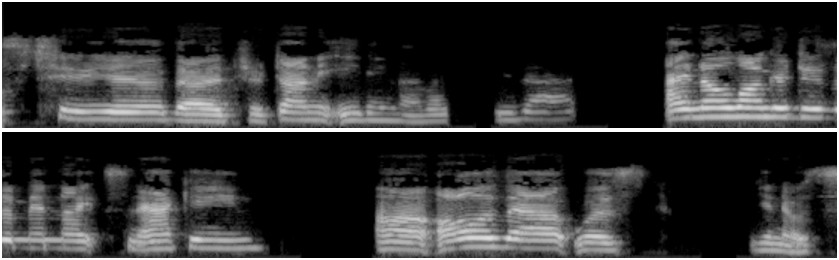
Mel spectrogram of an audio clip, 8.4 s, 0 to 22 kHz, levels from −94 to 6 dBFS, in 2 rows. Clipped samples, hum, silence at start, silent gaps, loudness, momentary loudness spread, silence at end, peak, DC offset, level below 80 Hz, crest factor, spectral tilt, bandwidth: under 0.1%; none; 0 s; 2.36-2.44 s, 3.02-3.30 s, 5.66-6.02 s, 7.66-7.84 s; -21 LUFS; 22 LU; 0 s; -6 dBFS; under 0.1%; -76 dBFS; 18 dB; -4 dB/octave; 7.8 kHz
